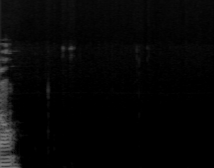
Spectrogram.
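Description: The end of a spoken word, then a few faint computer keyboard key clicks, followed by near silence.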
